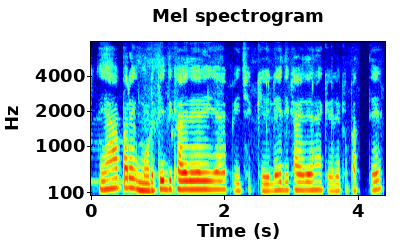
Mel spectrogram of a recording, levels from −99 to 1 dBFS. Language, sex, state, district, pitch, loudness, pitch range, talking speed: Hindi, male, Uttar Pradesh, Lalitpur, 155 Hz, -15 LUFS, 145-165 Hz, 230 wpm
